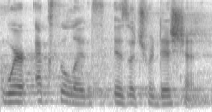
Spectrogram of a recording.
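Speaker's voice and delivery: plain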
